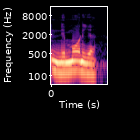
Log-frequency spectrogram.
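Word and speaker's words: pneumonia: यदि पी के बाद एस हो या फिर एन हो तो हमारा क्या होता है? पी साइलेंट होता है। पी के बाद एन है तो इसे क्या पढ़ेंगे? निमोनिया।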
